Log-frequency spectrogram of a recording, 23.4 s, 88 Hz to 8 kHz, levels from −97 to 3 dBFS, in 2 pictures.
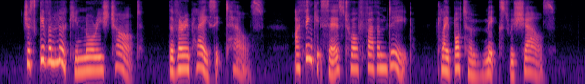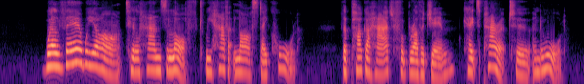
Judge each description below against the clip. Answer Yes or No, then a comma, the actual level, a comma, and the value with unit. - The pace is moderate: No, slow, 130 wpm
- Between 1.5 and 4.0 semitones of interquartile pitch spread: No, average, 4.4 semitones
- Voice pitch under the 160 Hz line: No, medium, 185 Hz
